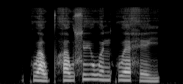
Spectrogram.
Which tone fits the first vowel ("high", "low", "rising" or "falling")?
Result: low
